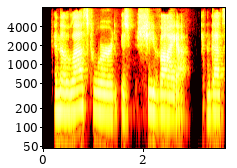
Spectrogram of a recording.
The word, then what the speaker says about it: Shivaya: get the nama and the last word is shivayya and that's spelled s listen Sam H is in Harry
